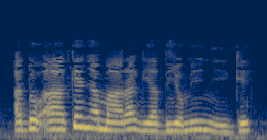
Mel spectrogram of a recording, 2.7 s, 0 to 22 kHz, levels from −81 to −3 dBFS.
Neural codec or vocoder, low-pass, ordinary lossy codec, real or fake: none; 7.2 kHz; AAC, 24 kbps; real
